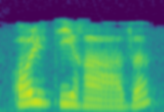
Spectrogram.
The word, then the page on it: àlti Rawe: Bas-Rhin; Herrlisheim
